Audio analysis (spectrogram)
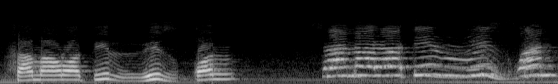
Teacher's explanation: اسی طرح را تنوین کی وجہ سے ایک زیر پڑی جائے گی اور صرف را ہوگا، یہاں نون کی آواز نہیں آئے گی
